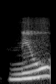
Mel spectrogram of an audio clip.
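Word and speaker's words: knew: leopard यानी कि तेंदुआ न्यू यानी कि जानता था इसको न्यू ही बोलेंगे हम ठीक है इसमें के साइलेंट होता है ठीक है ना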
